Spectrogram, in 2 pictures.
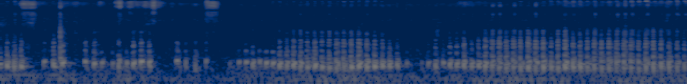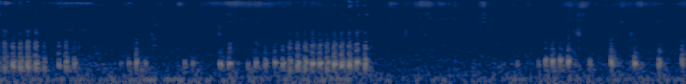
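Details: Walking pet Sheltie guinea pig producing a deep, buzzing, rapidly pulsed purr in several long bursts, the longest about six seconds, broken by quiet gaps filled with light footstep patter and small clicks.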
